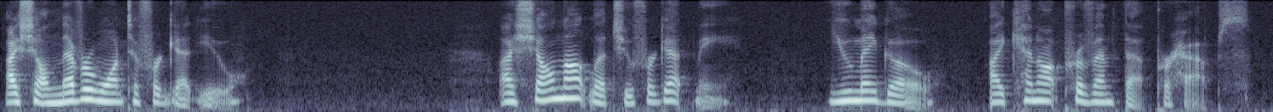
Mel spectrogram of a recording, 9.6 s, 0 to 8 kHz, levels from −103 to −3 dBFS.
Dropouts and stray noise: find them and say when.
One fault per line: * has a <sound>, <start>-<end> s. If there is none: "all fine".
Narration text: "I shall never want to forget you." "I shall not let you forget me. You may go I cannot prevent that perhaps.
all fine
